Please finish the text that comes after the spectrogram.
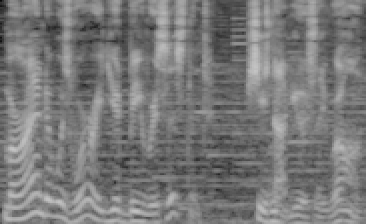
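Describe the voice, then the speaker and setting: An actor playing a calculating, self-assured leader of a secretive organization, speaking in a measured, persuasive way in a video game. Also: male voice, medium pitch, sing-song, lightly acted. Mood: assured, commanding. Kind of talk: video game cutscene acting. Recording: music behind the voice.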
